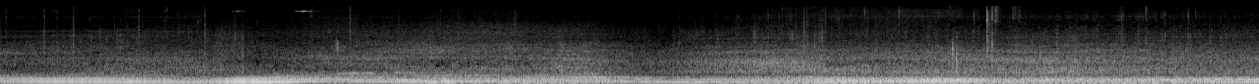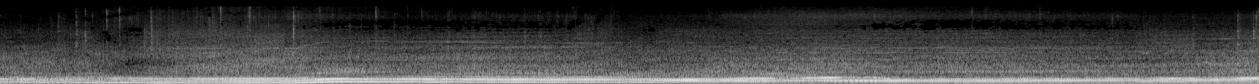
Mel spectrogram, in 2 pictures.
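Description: Supercar engines running at low revs as the cars roll slowly past one after another, a deep steady drone whose pitch steps up with light throttle a couple of times and drops back near the end.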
